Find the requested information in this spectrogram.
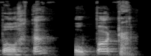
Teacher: temos a pronúncia de uma fricativa aspirada R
